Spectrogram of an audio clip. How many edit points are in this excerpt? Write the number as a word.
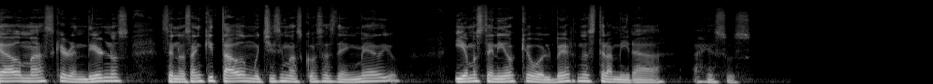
zero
